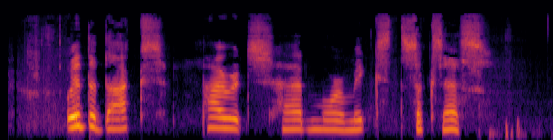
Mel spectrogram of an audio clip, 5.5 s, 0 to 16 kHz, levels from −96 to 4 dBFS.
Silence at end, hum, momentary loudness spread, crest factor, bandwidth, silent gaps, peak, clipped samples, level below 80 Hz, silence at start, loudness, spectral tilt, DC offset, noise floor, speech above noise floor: 0.7 s; none; 18 LU; 22 dB; 11.5 kHz; none; -6 dBFS; under 0.1%; -78 dBFS; 0.65 s; -27 LUFS; -3.5 dB/octave; under 0.1%; -54 dBFS; 27 dB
